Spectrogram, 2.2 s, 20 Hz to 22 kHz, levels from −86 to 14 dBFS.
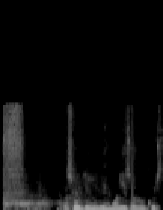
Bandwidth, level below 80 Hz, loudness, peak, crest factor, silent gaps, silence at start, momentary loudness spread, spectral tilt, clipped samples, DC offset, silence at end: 11.5 kHz; -66 dBFS; -31 LUFS; -14 dBFS; 16 dB; none; 0.05 s; 18 LU; -7.5 dB/octave; under 0.1%; under 0.1%; 0.05 s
